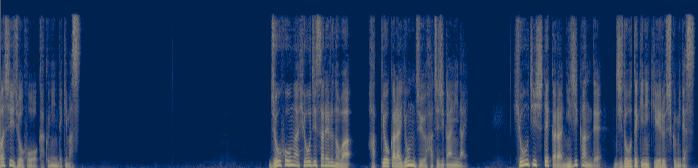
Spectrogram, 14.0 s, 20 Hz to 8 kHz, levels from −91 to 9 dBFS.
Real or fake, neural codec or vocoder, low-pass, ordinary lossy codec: fake; codec, 24 kHz, 0.9 kbps, DualCodec; 7.2 kHz; MP3, 64 kbps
